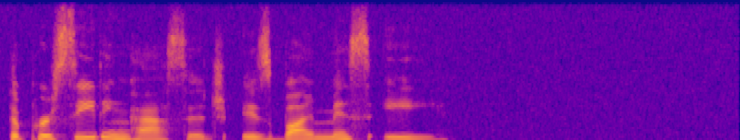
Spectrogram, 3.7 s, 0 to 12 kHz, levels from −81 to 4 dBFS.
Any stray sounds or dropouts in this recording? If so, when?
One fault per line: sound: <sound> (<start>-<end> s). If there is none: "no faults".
no faults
